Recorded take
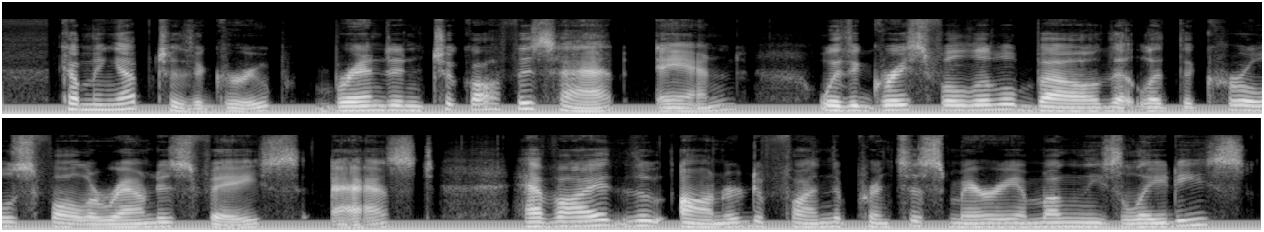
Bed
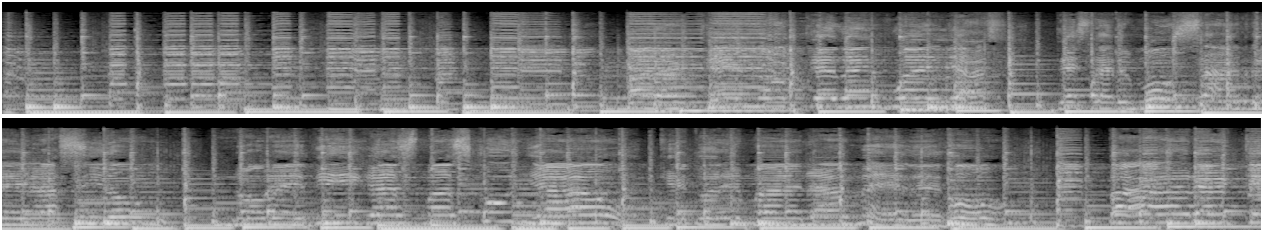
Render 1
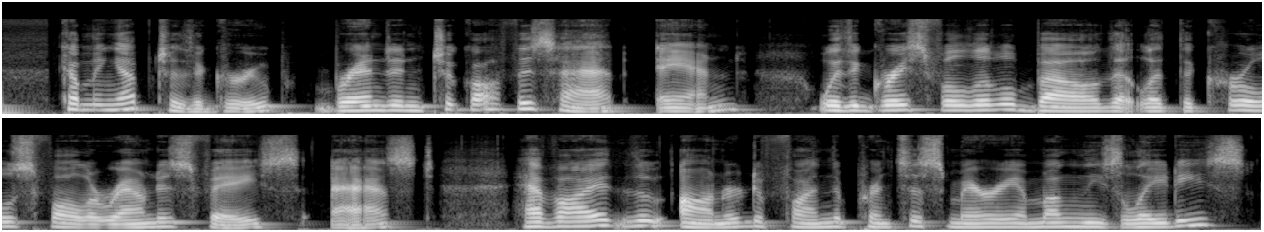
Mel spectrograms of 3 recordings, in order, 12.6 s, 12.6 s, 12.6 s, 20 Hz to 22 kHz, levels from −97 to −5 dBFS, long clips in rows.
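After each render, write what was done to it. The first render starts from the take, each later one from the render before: hum notches 60/120/180/240/300 Hz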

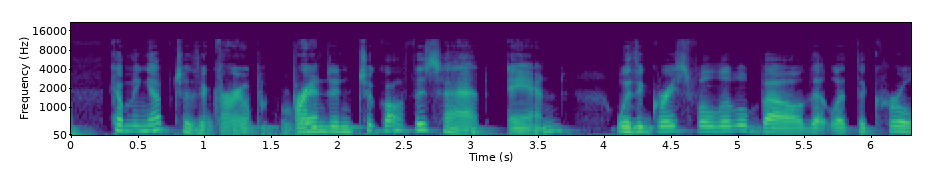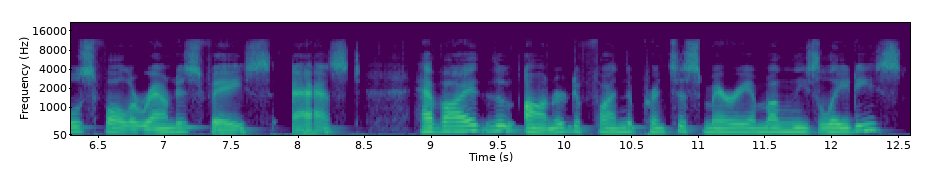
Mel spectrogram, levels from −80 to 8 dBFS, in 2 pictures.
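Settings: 0.98–1.75 s: spectral peaks clipped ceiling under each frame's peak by 25 dB; 4.36–5.88 s: tone controls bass -8 dB, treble -8 dB; 10.97–11.59 s: band-stop 3.5 kHz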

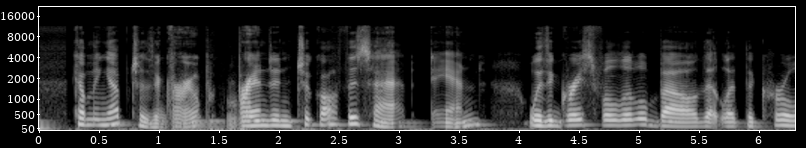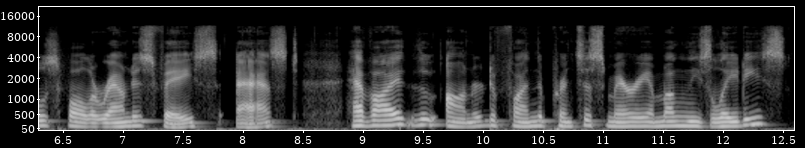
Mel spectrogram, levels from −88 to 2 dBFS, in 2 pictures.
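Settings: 2.95–3.39 s: compression, threshold -35 dBFS; 5.75–6.74 s: distance through air 170 m; 9.30–10.06 s: cabinet simulation 140–9700 Hz, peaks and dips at 290 Hz -4 dB, 470 Hz -3 dB, 700 Hz -10 dB, 1.3 kHz -7 dB, 1.9 kHz -9 dB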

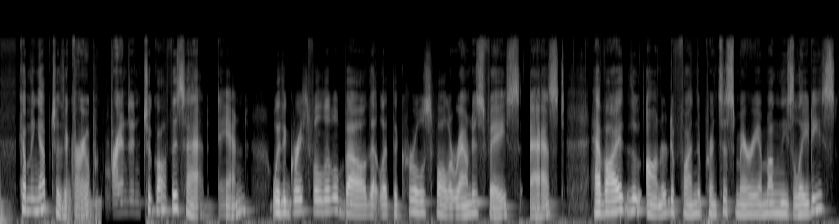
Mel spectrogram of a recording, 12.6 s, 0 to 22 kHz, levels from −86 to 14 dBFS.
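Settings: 1.51–2.18 s: high-pass 1.1 kHz; 3.34–4.61 s: low-pass 5.1 kHz -> 2.4 kHz; 8.13–10.09 s: peaking EQ 500 Hz +4.5 dB 2.5 oct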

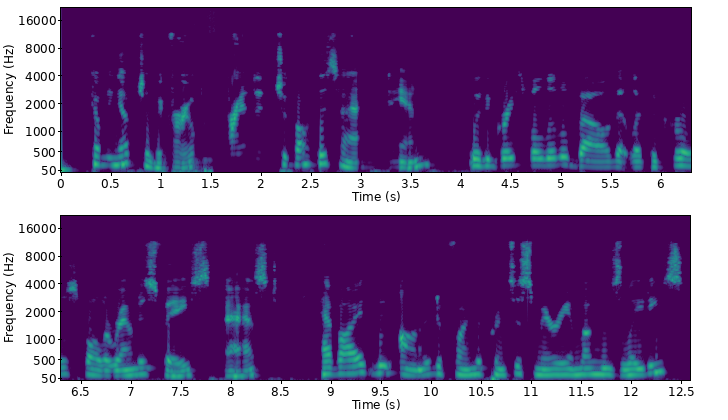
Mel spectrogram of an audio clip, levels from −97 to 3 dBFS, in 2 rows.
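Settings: expander on every frequency bin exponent 3; compression 12:1, threshold -33 dBFS, peak gain reduction 19 dB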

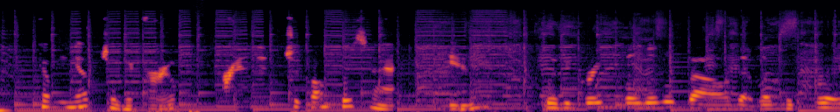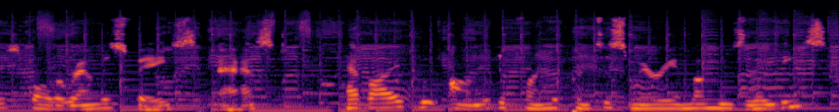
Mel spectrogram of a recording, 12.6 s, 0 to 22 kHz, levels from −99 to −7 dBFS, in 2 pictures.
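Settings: add bed -32.5 dB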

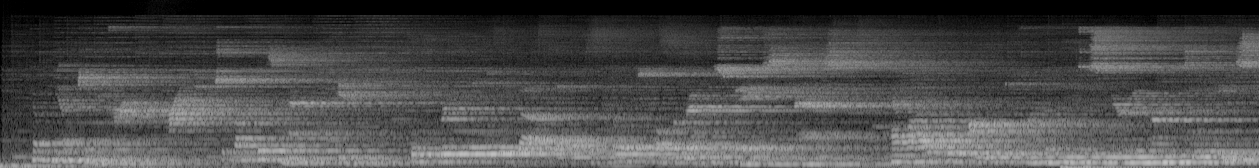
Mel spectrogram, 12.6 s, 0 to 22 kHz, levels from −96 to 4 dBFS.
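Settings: Schroeder reverb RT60 3.8 s, combs from 26 ms, DRR -8.5 dB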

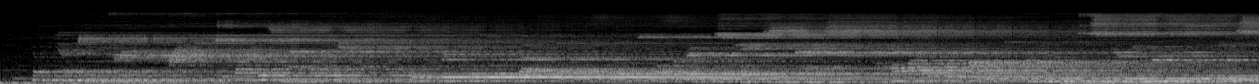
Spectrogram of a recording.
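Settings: backward echo that repeats 375 ms, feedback 72%, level -3 dB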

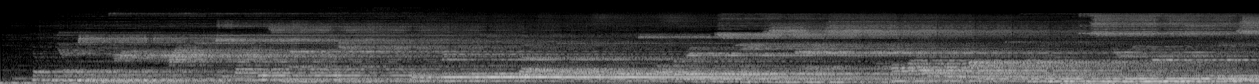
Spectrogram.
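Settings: trim +4 dB

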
